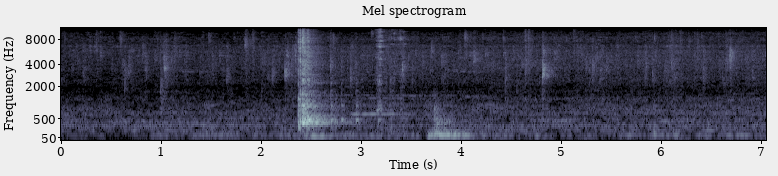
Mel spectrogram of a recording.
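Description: Sliced onions and green chillies frying in hot mustard oil in a kadai: a steady sizzle. A short, louder burst about two and a half seconds in, and a dull knock about a second later.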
